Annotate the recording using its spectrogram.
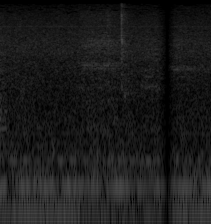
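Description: Quiet room tone: a steady low hum with faint hiss, with a faint tick a little past halfway and a brief dropout to silence near the end.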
